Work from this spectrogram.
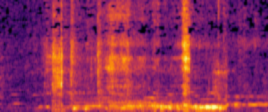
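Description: Domestic pigeons cooing in a home loft, with adult birds near their young; soft, low murmuring coos that swell slightly toward the end, heard close by with faint background noise.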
